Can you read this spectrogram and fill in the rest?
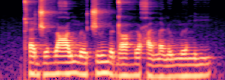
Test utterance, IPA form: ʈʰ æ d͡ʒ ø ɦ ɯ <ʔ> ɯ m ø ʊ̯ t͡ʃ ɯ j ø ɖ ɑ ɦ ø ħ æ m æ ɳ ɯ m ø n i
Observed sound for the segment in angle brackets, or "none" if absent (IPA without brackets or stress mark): ʕ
